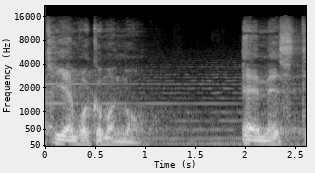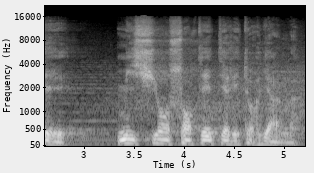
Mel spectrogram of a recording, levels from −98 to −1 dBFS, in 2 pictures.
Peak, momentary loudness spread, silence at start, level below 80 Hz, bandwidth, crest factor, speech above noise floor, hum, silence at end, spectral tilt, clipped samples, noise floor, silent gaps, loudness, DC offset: -6 dBFS; 10 LU; 0 s; -46 dBFS; 16.5 kHz; 16 dB; 25 dB; none; 0 s; -4.5 dB/octave; under 0.1%; -45 dBFS; none; -20 LUFS; under 0.1%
